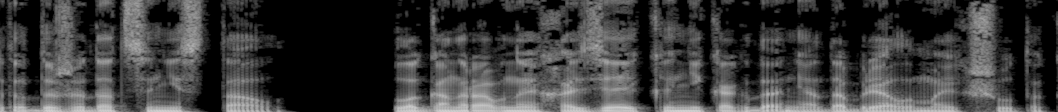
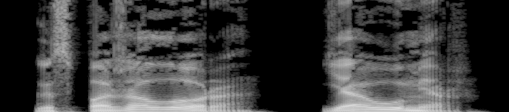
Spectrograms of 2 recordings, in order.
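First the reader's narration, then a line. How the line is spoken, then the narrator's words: Warning shout. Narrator (Russian): предупреждающе крикнул я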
